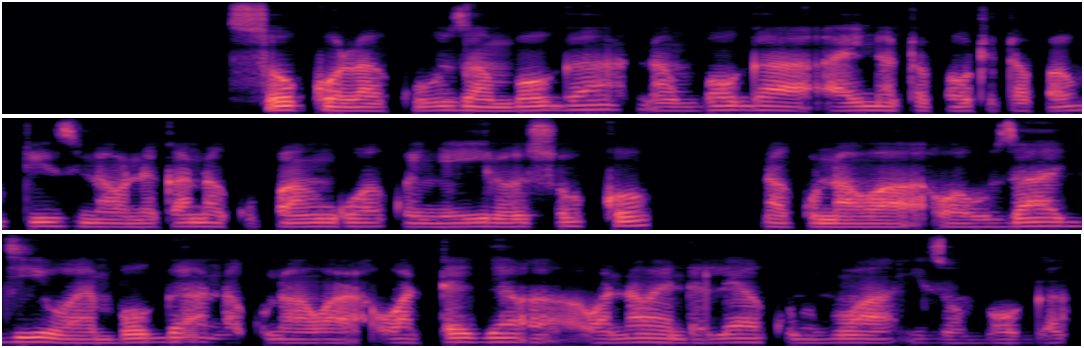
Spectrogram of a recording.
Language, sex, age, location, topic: Swahili, male, 25-35, Nakuru, finance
